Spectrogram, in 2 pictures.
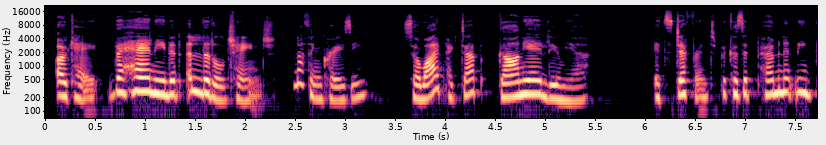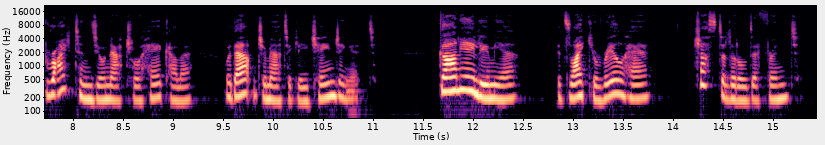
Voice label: English Conversational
